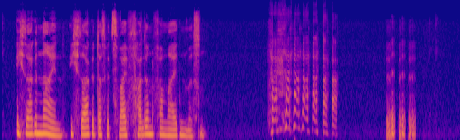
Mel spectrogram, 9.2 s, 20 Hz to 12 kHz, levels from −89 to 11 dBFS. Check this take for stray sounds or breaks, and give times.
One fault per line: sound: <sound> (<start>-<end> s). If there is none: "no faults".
sound: laugh (5.3-6.8 s)
sound: laugh (7.7-8.3 s)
